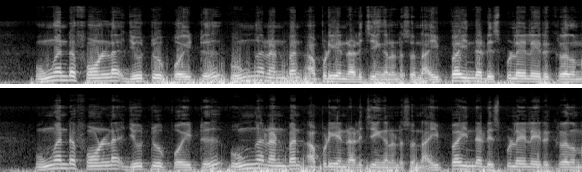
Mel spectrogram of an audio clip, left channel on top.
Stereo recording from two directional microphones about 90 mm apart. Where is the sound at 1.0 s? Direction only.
25° left (ahead or behind).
